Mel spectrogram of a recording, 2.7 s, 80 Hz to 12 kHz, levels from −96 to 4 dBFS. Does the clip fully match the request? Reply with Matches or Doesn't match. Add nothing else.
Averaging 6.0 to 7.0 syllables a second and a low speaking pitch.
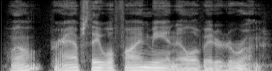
Doesn't match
